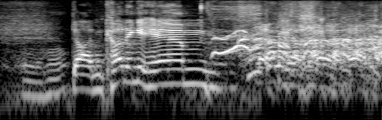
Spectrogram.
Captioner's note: laughter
